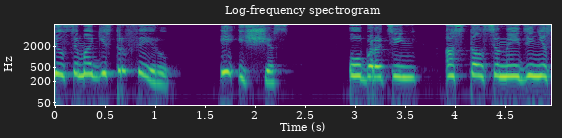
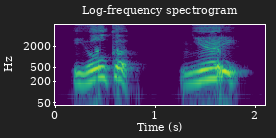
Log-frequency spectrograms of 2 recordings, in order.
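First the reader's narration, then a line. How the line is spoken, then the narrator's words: Growling. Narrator (Russian): Рыкнул Эвин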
